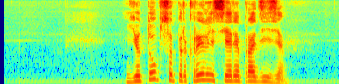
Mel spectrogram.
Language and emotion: Russian, neutral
